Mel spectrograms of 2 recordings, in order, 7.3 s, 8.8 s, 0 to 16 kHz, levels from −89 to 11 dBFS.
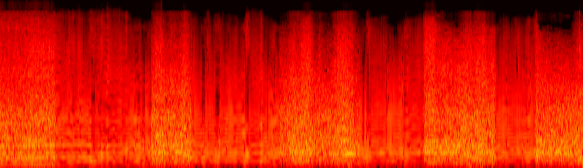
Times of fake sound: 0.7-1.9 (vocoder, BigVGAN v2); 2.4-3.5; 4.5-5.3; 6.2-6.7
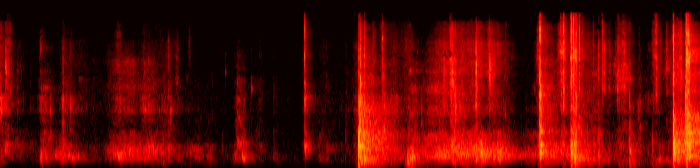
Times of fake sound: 5.4-7.2 (vocoder, BigVGAN v2)

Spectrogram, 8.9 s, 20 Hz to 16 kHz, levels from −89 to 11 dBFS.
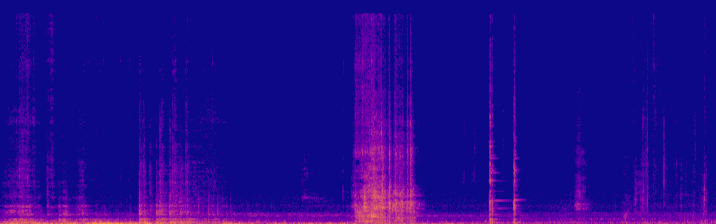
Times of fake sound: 0.0-0.8 (vocoder, BigVGAN v2); 3.6-5.1; 7.2-9.0

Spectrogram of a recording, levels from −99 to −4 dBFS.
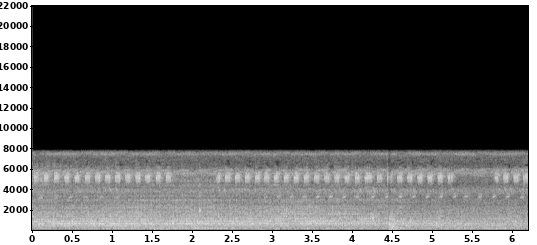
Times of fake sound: none

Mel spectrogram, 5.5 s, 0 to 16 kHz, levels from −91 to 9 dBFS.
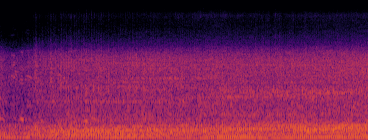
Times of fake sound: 2.8-5.5 (vocoder, BigVGAN v2)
